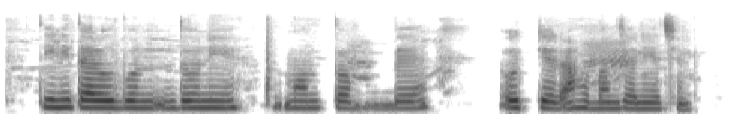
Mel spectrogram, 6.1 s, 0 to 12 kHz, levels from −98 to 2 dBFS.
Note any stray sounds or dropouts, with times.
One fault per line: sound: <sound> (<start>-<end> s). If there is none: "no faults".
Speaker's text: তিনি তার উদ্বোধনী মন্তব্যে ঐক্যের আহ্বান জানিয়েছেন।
no faults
